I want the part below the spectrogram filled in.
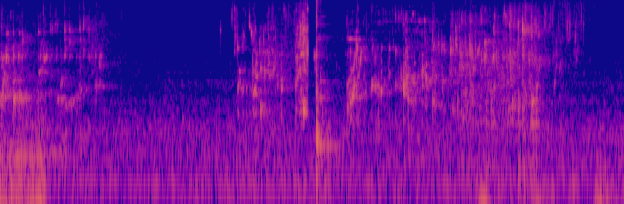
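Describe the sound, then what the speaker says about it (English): Coconut milk drips and trickles as grated coconut is squeezed through a cloth, a close, wet patter of irregular drops and short streams with no voices. "Put them into a piece of cloth and squeeze out the liquid, and here is the coconut milk."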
